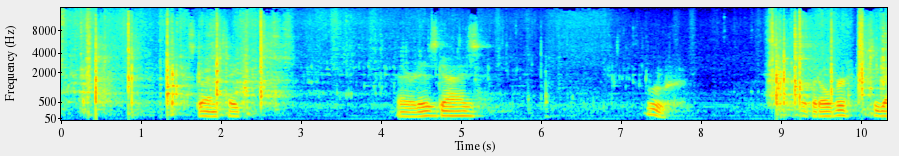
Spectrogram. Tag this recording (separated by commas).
Liquid, Speech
